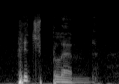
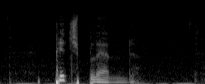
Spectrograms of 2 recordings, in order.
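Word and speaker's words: pitchblende: the next word also has it should be pronounced pitch blender in German but we pronounce it pitch blend so don't get fooled by that trap either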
